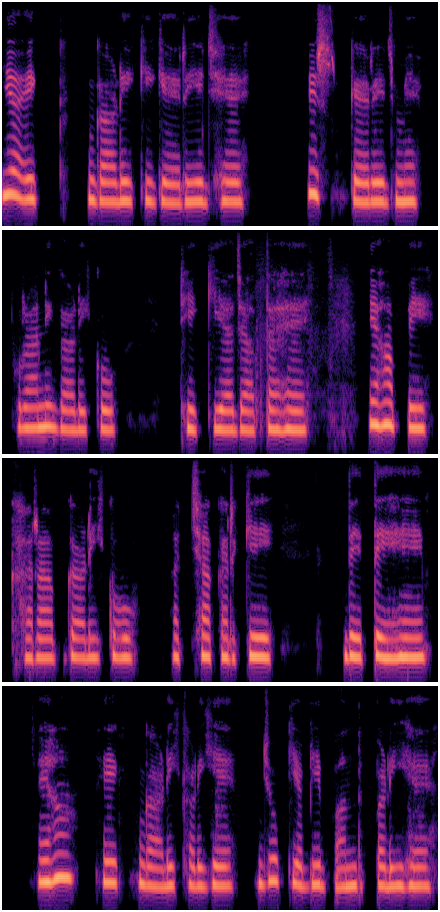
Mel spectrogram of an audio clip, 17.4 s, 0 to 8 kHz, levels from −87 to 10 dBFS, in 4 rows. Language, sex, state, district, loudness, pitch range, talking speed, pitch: Hindi, female, Bihar, Jamui, -19 LUFS, 220-255 Hz, 130 wpm, 230 Hz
